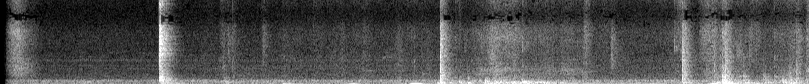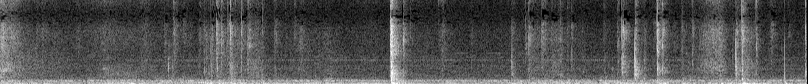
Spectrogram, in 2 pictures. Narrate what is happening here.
I turned on the light switch, sat on a chair and started typing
